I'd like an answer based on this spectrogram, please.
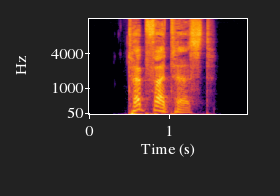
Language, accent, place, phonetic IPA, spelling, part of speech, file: German, Germany, Berlin, [ˈtœp͡fɐtəst], töpfertest, verb, De-töpfertest.ogg
- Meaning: inflection of töpfern: 1. second-person singular preterite 2. second-person singular subjunctive II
